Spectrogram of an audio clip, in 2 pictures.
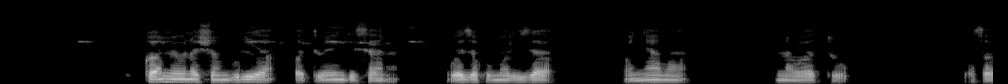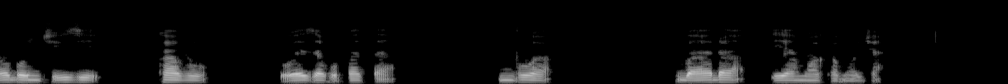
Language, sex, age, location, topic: Swahili, male, 18-24, Wajir, health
